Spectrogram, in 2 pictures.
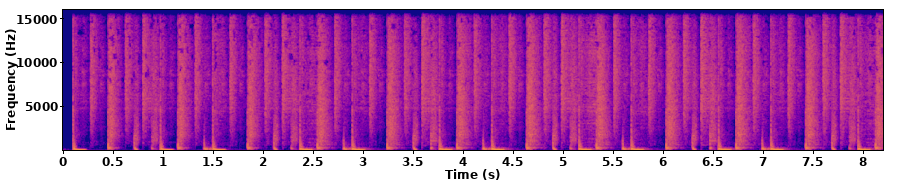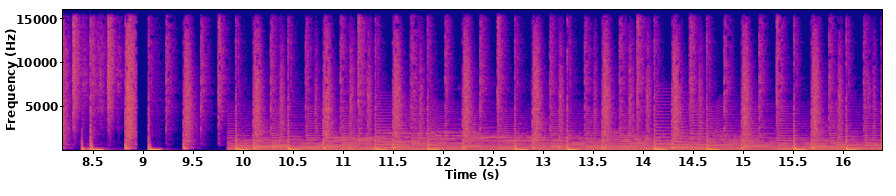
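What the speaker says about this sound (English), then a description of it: "we're importing an entire drum kit basically, with a pre-programmed pattern" An imported drum kit runs a pre-programmed pattern of steady, punchy kick and snare hits in a fast regular groove, then shifts into a denser, fuller electronic section with sustained tones beneath the beat.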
